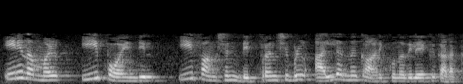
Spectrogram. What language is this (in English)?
Malayalam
